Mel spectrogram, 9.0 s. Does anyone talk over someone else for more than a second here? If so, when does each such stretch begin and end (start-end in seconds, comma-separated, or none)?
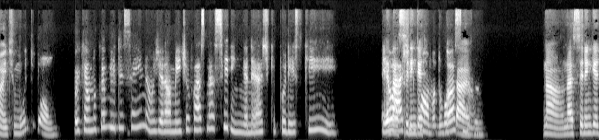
5.7-7.2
